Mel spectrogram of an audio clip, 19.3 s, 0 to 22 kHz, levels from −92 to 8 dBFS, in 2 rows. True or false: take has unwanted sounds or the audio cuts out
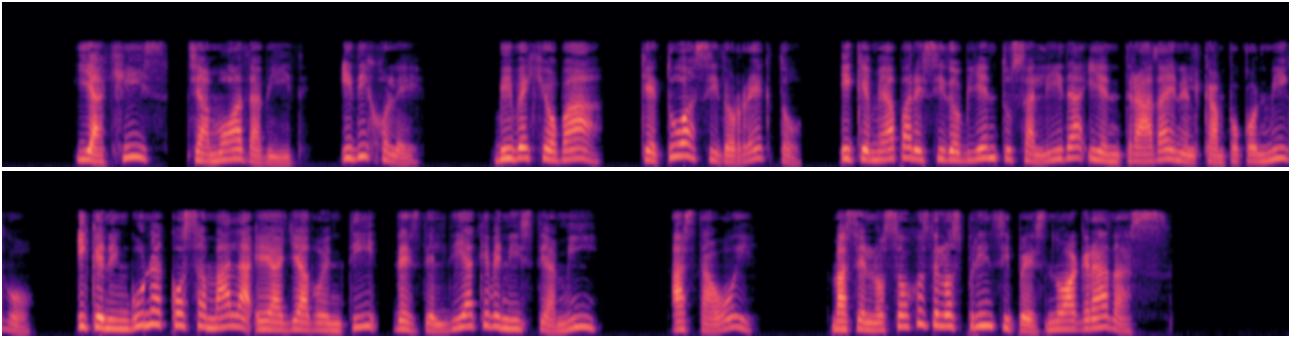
false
